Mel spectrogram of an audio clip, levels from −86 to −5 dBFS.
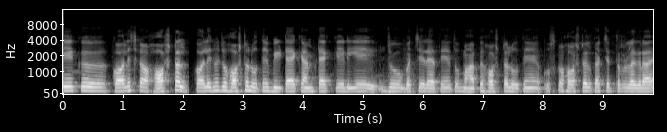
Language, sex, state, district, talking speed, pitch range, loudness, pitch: Hindi, male, Uttar Pradesh, Jalaun, 190 wpm, 145-155 Hz, -21 LUFS, 150 Hz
